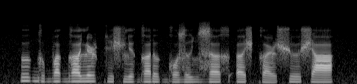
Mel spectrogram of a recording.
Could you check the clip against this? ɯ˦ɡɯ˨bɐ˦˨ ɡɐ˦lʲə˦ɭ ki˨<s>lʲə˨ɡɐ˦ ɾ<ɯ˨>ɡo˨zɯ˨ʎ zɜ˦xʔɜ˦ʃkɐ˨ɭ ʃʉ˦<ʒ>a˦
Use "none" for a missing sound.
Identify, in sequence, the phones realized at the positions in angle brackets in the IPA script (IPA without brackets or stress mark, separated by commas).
ʃ, ɯ˨, ʃ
